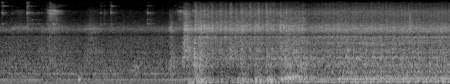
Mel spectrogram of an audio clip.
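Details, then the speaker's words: 1979 Triumph Bonneville T140D Special, after clutch repair: engine catches about two seconds in and settles into a steady, even idle with no misses or knocks; normal start and idle. "There it is. Mission accomplished. She runs."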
